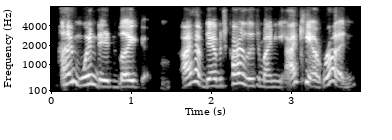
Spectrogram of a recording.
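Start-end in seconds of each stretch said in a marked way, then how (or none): none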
